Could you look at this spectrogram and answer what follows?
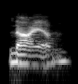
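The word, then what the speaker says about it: Mnium: pronounced like bill nye nyam i know silent m thanks botany silent m okay um so pelletricominium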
